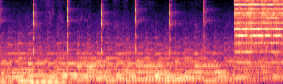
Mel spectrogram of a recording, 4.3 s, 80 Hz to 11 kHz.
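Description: Quiz-show countdown timer music: held synth notes with a clock tick twice a second. About three and a half seconds in, a loud, bright electronic ringing signal cuts in, marking the end of the 20-second discussion time.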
